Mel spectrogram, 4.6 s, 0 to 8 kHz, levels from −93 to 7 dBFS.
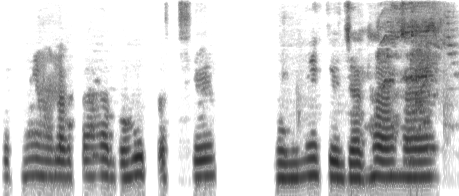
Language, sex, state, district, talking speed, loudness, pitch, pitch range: Hindi, female, Bihar, Saharsa, 130 wpm, -17 LUFS, 200 Hz, 195-210 Hz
